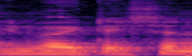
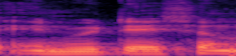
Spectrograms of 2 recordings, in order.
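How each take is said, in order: First: "इनविटेशन" wrongly as in-VAI-tation; wrong pronunciation. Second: INVITATION as "इनविटेशन", short i in second syllable; correct pronunciation. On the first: Teacher showing students what not to say, wrong pronunciation. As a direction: keep the "invite" vowel in "इनविटेशन", like "eye". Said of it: "नहीं होता". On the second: Teacher showing students the changed vowel, correct pronunciation. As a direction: say "इनविटेशन" with a light "vi". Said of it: "इनविटेशन नहीं होता". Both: Shown as a demonstration.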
